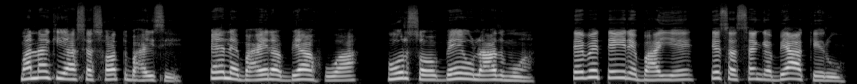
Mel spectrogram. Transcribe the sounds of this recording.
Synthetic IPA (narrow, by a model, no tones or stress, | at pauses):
mɐnakiaːsɛsɐt̪bʱaːisi | pɛːlɛbʱaːiɾabjaːhʊa | ɦoːɾsɔbeːʊlaːd̪mʊ̃a | t̪ɛːβɛt̪eːiɾebʱaːiet̪eːsasɛ̃ːŋɡɛbjaːkeːɾu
